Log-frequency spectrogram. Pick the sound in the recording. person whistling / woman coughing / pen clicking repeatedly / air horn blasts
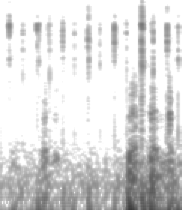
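pen clicking repeatedly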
